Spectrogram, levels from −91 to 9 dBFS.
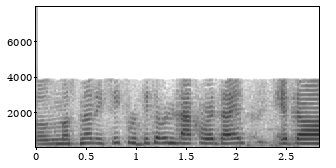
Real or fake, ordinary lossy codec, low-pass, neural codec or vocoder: fake; AAC, 16 kbps; 7.2 kHz; codec, 16 kHz, 0.5 kbps, X-Codec, HuBERT features, trained on general audio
